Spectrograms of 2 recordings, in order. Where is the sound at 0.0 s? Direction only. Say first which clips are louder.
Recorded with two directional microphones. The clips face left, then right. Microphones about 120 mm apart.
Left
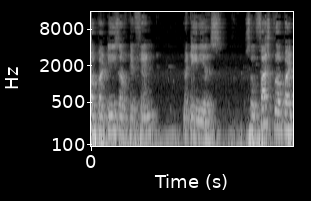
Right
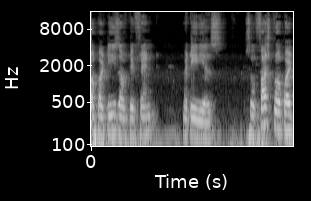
Right 5 dB; 90° right.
